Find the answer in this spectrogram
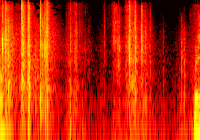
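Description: Trading cards and their foil pack wrapper being handled as cards are pulled from the pack. There are a few short clicks and rustles near the start and again a little past the middle, with quiet between.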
